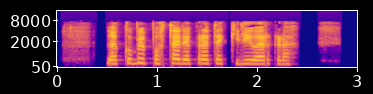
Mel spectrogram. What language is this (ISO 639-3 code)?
pus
